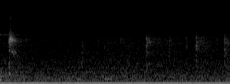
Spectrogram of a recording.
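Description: A few faint taps of a pen stylus on a tablet as figures are written, over a steady low hum.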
